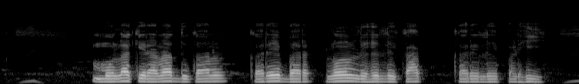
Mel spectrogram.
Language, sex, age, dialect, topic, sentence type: Chhattisgarhi, male, 18-24, Eastern, banking, question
